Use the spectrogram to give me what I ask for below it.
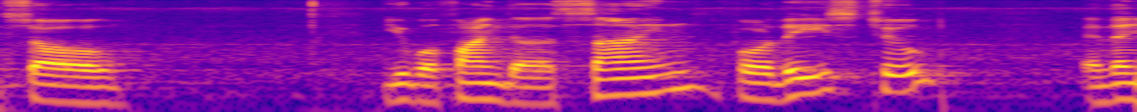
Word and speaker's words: sine: is abbreviated si n it's not pronounced sin no that's what you have you are a sinner it's still pronounced sign anyway so the sign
